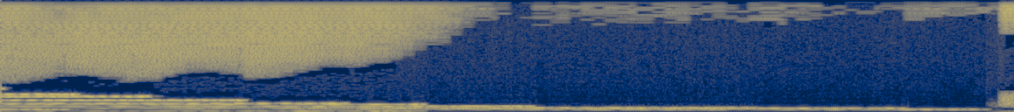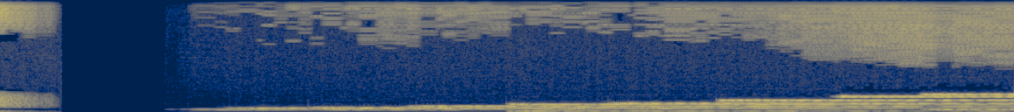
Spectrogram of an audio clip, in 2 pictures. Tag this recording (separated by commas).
Music, Electronic music, Ambient music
